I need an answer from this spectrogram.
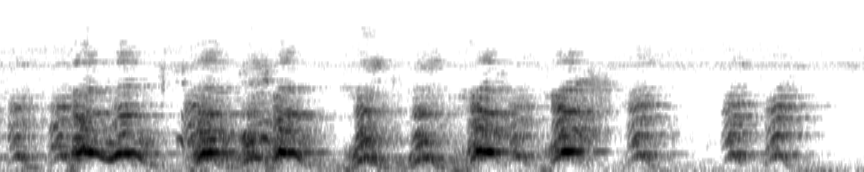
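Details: Excited pet Golden Retriever named Zhuangzhuang greeting a grandmother after days apart, nuzzling and circling her. A steady run of about a dozen short, pitched whining yelps in paired bursts, roughly two per second, with no other clear sounds.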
